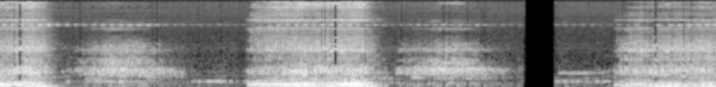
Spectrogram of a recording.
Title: Sleeping Girl Snoring & Bruxism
